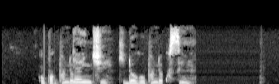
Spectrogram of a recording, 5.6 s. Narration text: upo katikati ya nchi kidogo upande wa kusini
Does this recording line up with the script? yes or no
no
